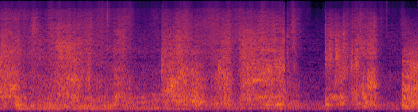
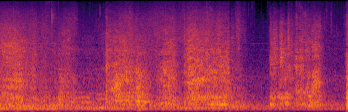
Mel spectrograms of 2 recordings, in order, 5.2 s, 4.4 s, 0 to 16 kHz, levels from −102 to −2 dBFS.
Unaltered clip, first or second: second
